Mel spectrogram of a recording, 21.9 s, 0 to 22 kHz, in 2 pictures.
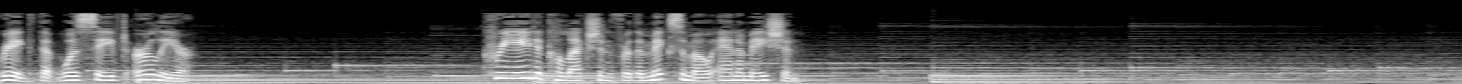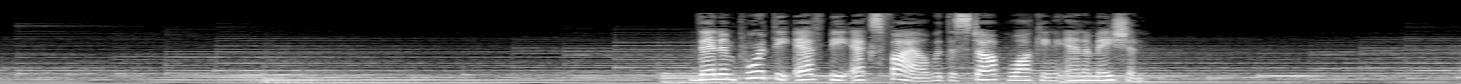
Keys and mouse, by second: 3.4 click, 5.5-7.5 drag, 7.5 shift+middle click, 11.1 middle click, 11.9 click, 13.4-15.6 drag, 16.6-18.0 drag.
